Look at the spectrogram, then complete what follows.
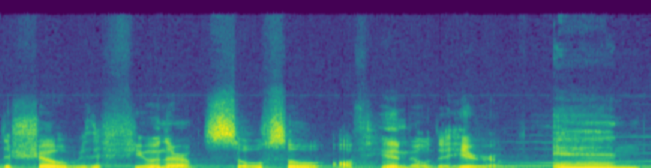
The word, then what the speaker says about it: Sousou: We have this word right here that is pronounced Sousou.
